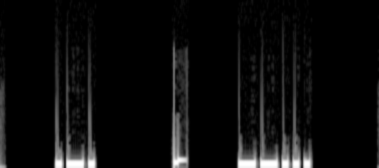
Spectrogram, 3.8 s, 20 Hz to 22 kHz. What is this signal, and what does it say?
Morse code, heard as a keyed tone, about 22 wpm, 700 Hz. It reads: R 7
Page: This rapid-fire timing is geared to push your ICR (Instant Character Recognition) skills.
